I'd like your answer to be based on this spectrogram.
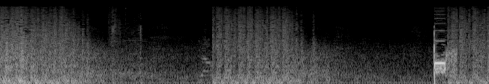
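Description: Rapid bursts of video game gunfire from a castle defense battle crackle through most of the stretch, with a sharp loud shot near the end and voices talking over the shooting.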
